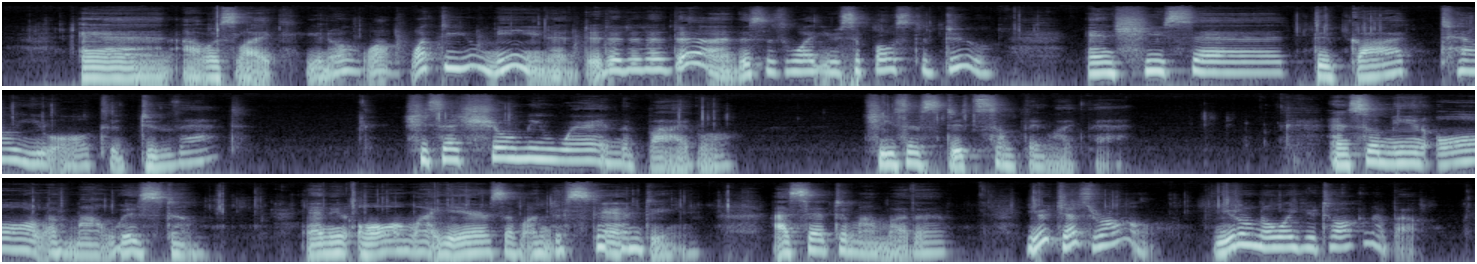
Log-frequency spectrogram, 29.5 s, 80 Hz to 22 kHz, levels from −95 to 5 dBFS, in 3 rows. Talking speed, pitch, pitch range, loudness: 150 wpm, 160 Hz, 140-215 Hz, -19 LUFS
